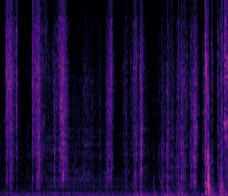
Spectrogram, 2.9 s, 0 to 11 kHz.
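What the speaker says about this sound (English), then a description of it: "3 more shuffles" A deck of tarot cards is shuffled by hand in a series of quick riffling, papery bursts, close and distinct with brief gaps between them and no talk.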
